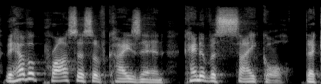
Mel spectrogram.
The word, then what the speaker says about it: Kaizen: All right, word number two is Kaizen, and that is spelled K-A-I-Z-E-N.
